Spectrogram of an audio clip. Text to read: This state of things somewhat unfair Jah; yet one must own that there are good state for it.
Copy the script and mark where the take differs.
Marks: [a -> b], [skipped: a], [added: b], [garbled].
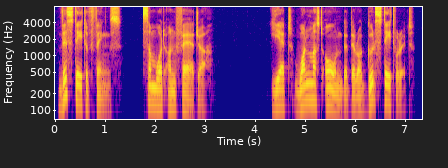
This state of things somewhat unfair Jah; yet one must own that there are good state for it.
